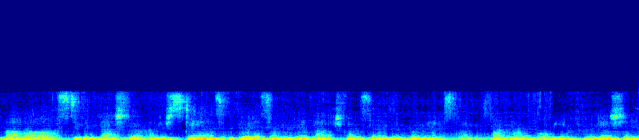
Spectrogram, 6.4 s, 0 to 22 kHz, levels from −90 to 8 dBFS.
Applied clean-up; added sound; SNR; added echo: neural separator model SepFormer DNS4.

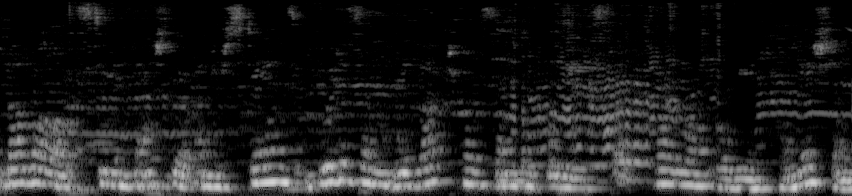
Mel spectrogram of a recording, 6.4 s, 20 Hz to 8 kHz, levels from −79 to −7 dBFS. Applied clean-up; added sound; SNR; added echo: classical method WPE with log-MMSE.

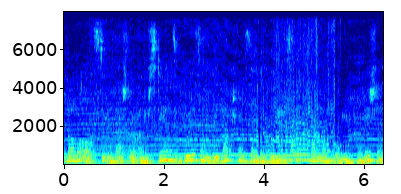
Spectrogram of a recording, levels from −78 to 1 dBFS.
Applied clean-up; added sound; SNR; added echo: none; Buzz; 13 dB; reverberation time 0.6 s.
